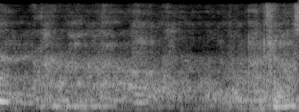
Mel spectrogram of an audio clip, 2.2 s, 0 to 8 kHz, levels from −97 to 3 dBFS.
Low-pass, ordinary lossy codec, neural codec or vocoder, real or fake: 7.2 kHz; none; codec, 16 kHz, 4.8 kbps, FACodec; fake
